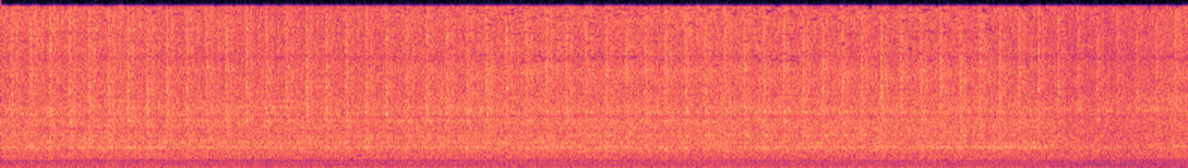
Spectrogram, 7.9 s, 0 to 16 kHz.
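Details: Ford Triton 5.4L V8 with VCT: uneven idle, steady tick about four per second, stumbling beat, heard near driver-side valve cover; failed coils caused misfire, ECU altered timing; replacing all 8 coils and plugs fixed it.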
